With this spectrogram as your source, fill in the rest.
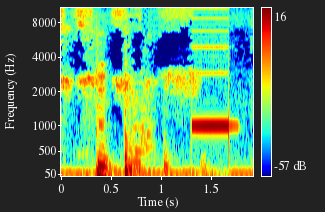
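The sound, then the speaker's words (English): A censor bleep masks a swear word: a single steady, mid-pitched electronic tone about half a second long, following a few brief bursts of speech. “Oh, I'm glad they censored the shit.”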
